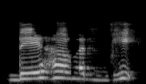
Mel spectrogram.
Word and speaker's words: dehavadbhi: And Dehavadi. yeah, dehavadbhi. But B V-A-D, or the D? vadbhi. B, not D. No, bhi as in B.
